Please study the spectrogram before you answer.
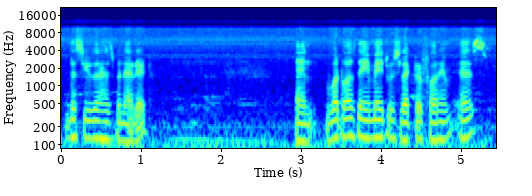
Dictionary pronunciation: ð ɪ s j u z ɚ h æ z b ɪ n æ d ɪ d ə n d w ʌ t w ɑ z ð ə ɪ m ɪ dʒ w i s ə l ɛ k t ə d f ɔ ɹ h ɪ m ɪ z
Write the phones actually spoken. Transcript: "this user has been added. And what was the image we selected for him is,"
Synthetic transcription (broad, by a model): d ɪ s j u z ɚ h æ z b ɪ n æ d ɪ d ə n d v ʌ t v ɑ z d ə ɪ m ɪ dʒ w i s ə l ɛ k t ə d f ɔ ɹ h ɪ m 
